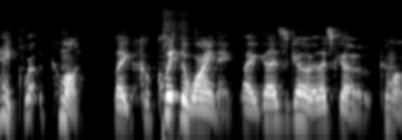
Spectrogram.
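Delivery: lively, energetic, pushing delivery. Retelling own reaction to a whining movie character: imitating own energetic urging. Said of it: "with a real energy being like".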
